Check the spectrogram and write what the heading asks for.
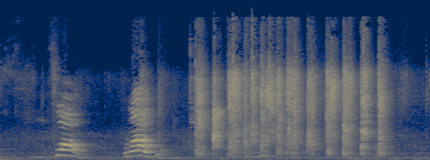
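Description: Two short, high-pitched children's calls, then about three seconds of hands clapping in a steady rhythm, about four to five claps a second.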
